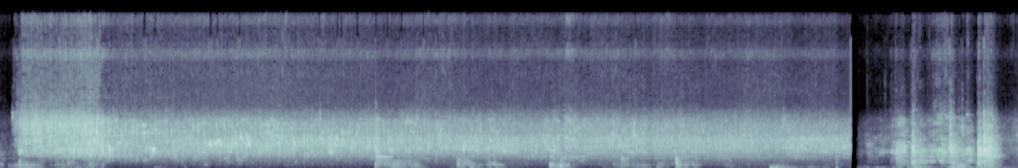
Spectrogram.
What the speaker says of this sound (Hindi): देखिए थोड़ा सा तेल लिया, इसमें आलू फ्राई करेंगे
